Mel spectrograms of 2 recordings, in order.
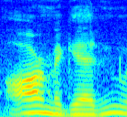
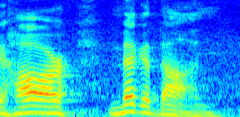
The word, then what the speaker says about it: Har Megiddon: It really isn't Armageddon. That's what we say in the English. The pronunciation is really Har Megiddon.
